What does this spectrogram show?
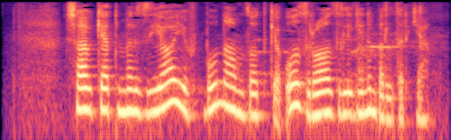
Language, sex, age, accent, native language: Uzbek, female, 25-34, Andijon, Uzbek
